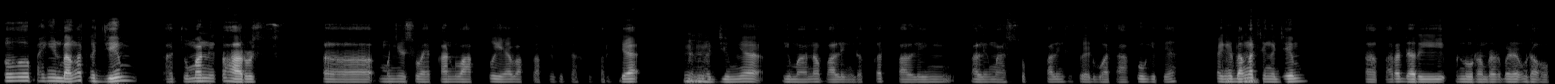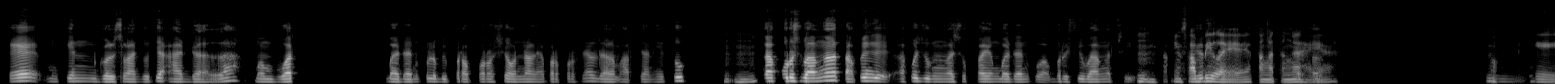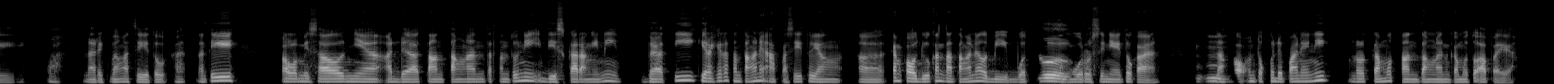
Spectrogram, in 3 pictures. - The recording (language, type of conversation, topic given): Indonesian, podcast, Bagaimana pengalaman Anda belajar memasak makanan sehat di rumah?
- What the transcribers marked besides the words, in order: in English: "goal"; unintelligible speech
